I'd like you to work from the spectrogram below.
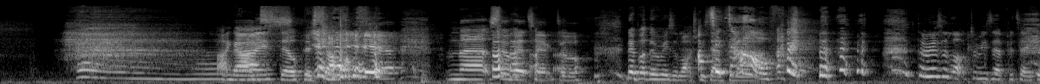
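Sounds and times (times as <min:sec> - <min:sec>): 
person taking a deep breath: 0:00.0 - 0:02.2
speech: 0:02.2 - 0:08.6, 0:09.2 - 0:10.3.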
